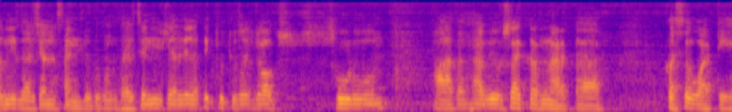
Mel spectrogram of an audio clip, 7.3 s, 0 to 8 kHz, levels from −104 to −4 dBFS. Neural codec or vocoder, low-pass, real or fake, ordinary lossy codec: codec, 32 kHz, 1.9 kbps, SNAC; 7.2 kHz; fake; Opus, 64 kbps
